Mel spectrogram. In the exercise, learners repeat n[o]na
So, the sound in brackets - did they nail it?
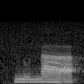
no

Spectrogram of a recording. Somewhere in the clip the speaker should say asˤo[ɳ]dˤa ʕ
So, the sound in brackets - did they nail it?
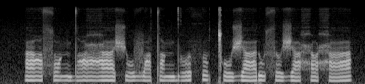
no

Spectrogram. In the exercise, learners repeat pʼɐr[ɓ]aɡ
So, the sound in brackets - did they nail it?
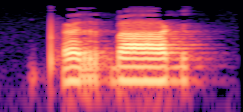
yes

